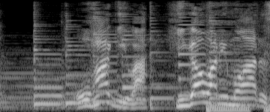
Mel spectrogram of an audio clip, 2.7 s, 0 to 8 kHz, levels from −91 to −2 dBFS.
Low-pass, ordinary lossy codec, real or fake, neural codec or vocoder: none; none; real; none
